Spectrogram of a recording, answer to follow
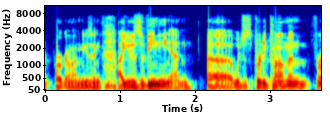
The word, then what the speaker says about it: VNyan: probably make happen in VNN. It's great. He's asking, how do you spell it? I forget. So it's VNYAN, VNyan, kind of like the Nyan cat, the meme Nyan cat.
